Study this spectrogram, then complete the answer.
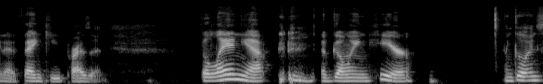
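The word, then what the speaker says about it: lagniappe: see these folks this is what we call lanyap in Louisiana land Yap it's pronounced l-a-n-y-a-p land Yap it's not spelled that way but what it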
